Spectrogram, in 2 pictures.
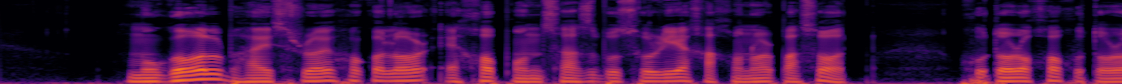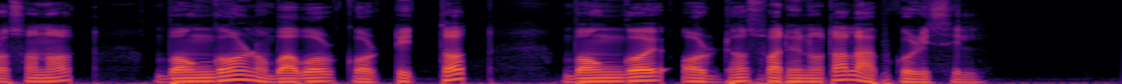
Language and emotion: Assamese, neutral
